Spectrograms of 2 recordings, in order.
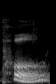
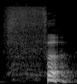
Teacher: When I'm making this f sound, my top teeth are on my bottom lip and I'm pushing air through.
